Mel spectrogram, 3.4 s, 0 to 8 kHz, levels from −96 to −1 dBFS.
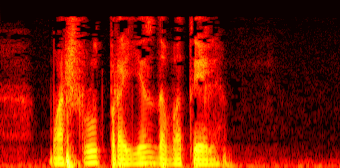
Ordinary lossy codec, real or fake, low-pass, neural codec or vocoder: MP3, 24 kbps; real; 7.2 kHz; none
